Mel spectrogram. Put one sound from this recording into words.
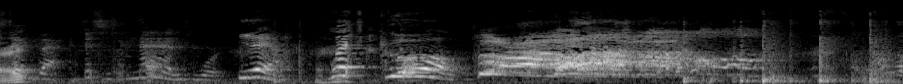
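Young boys talk and shout excitedly close by.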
